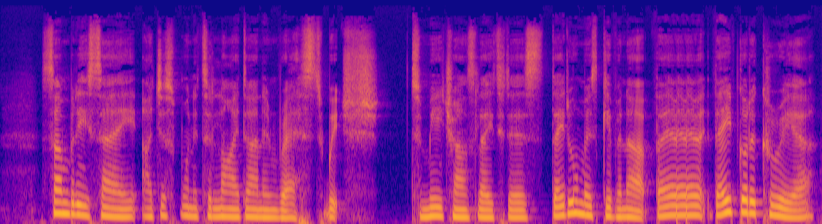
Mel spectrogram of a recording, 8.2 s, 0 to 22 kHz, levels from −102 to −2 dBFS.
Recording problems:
audio stuttering; at 6.5 s

